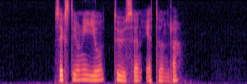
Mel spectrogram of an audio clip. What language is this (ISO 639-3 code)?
swe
